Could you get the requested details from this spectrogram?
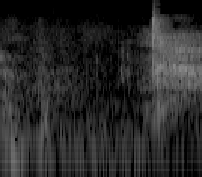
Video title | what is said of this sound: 🫙 Canning Dry Beans and Peas - The safe way! | This is a false seal because when I tapped it, you can hear the thunk, and when I tapped it, it went down.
